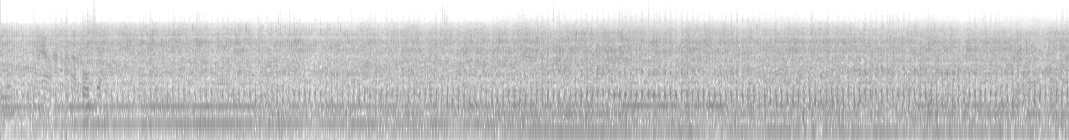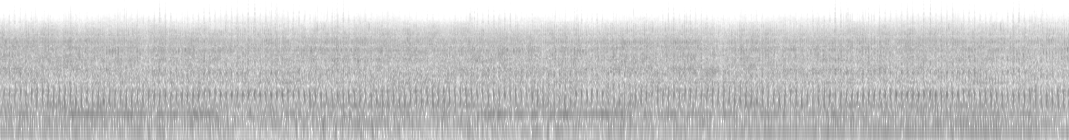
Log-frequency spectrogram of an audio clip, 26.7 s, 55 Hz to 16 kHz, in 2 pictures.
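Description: A Bell AH-1Z Viper attack helicopter in the FSX flight simulator, a steady loud engine and rotor drone with a constant hum and no pauses, filling the whole stretch.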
